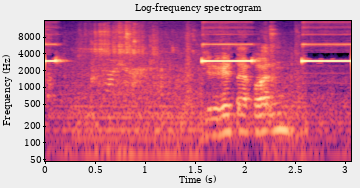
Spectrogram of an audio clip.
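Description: A smoke alarm going off indoors, with a shrill beep at the start followed by two loud sustained beeps, while people talk over and between the tones.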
